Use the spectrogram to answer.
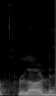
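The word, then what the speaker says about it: flood: mains हो गया मास फिर यहां पर है फ्लोर फ्लोर करके बढ़ते हैं जो की गलत हो जाएगा आपने देखा की डबल ओ है और डबल ओ को हम बड़े रूप में यानी इसका उच्चारण लॉन्ग होता है तो कहानी पर शॉर्ट भी होता है कहानी पर लौंग भी होता है तो यहां पर फ्लड है कुछ स्पेलिंग की हर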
